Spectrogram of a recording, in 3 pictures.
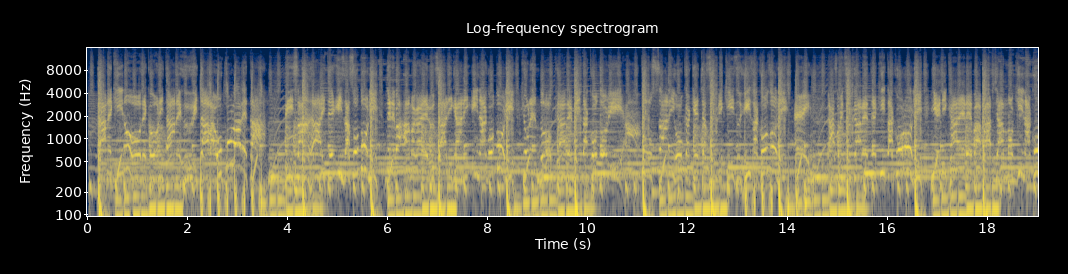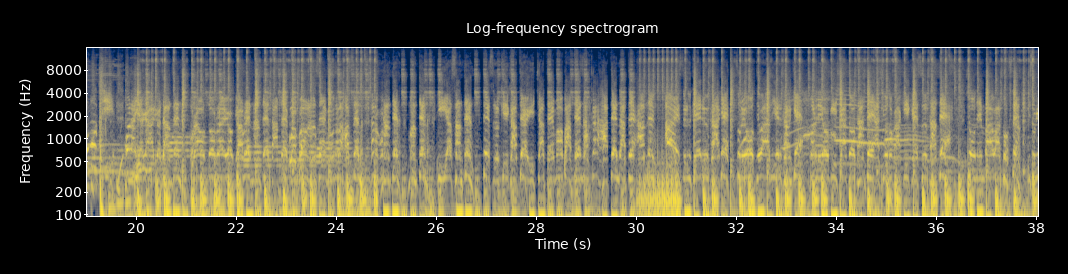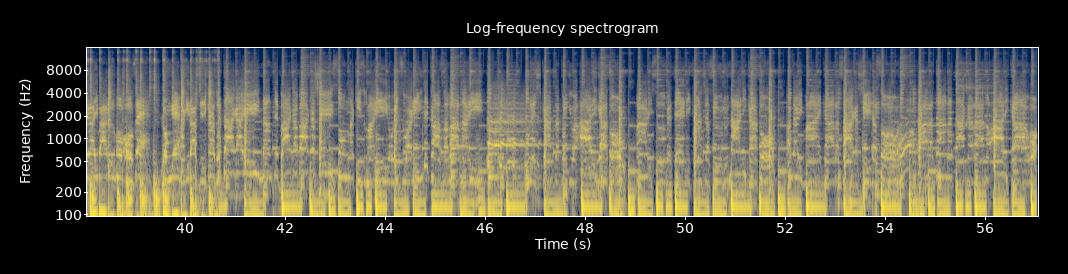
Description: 和モノ/JAPANEASE GROOVE
ナイス！Jレゲエ！
[VG ] 平均的中古盤。スレ、キズ少々あり（ストレスに感じない程度のノイズが入ることも有り）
